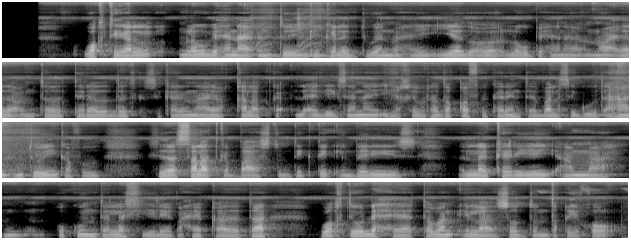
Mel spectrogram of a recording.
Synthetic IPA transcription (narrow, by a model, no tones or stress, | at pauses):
wɑqt̪ʰɪɣɐlɐɣʊbɪħɪnaːjɔʕʊnt̪ʰɔːjɪŋkʰɐkʰɐlɐd̪ʊwɐnʊħɛjɪ̰jɐðɔɔːlɐɣʊbɪħɪnɐːjɔ̰nɔːʕjɐðɐʕʊnt̪ʰɐðɐt̪ʰɪɾɐðɐd̪ɐd̪kʰɐ̥sɪkʰɐɾɪnɐːjɔqɑlɐb̚kʰɐlɐɐðɛːɡsɐnɐijɔχɪβrɐðɐqɔfkʰɐkʰɐɾɪnt̪ʰɐbɐlsɛɡuːd̪ɐɦaːnʕʊnt̪ʰɔːjɪŋkʰɐfʊðʊd̪ | sɪðɐsɐlɐd̪kʰɐbaːst̪ʰɔd̪ɛɡt̪ʰɛɡbɐɾiːs | lɐkʰɐɾɪjɛjɐmɐ | ħʊkʰʊnt̪ʰɐlɐʃiːlɛjwɑħɑjqɑːðɐt̪ʰaː | wɑqt̪ʰɪʊɖɛħɛːjɐt̪ʰɔβɐnɪlaːsɔd̪ɔnd̪ɑqiːqɔ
